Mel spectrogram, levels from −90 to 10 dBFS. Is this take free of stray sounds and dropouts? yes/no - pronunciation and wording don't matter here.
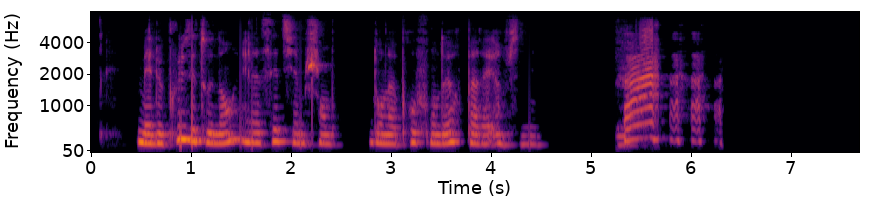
no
